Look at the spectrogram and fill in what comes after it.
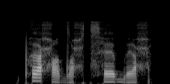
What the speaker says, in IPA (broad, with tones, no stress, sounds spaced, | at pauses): pʰ ɜ˦ ħ ɪ˨ dˤ ɪ˨ ħ t͡sʰ ɛ˦ b ɛ˧ ħ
